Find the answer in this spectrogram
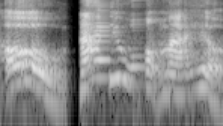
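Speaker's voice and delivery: voice speaking as a deity. Acting out God answering someone who waited too long: voicing God. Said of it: "God talking about".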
